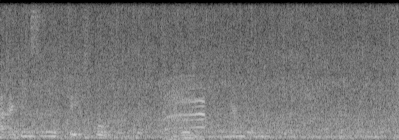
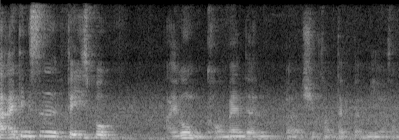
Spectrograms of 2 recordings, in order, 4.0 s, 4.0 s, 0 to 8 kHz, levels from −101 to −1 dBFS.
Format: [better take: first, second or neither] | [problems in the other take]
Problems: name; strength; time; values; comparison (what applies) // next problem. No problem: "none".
second | background sound (Bird + Stream); 2 dB above the speech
